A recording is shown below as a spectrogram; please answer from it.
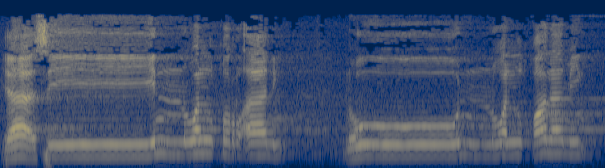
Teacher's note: شوف الدنيا نون ساكنة بعدها ياء، لكن ما أدغمنا، أظهرنا، وهذا الإظهار لجميع القراء. · Term: إظهار مطلق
